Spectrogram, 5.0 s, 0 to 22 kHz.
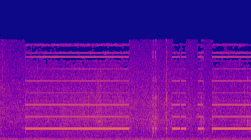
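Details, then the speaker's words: Zenith 24MC32 color roundie TV chassis, mid-1960s, on jig before repair: meter gives long steady continuity beep then short broken beeps over faint hiss, probed parts reading as shorted; old electrolytic capacitors suspected, not confirmed. "almost like something was shorted here everything here all of these tests like they're shorted even this thing right here really"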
